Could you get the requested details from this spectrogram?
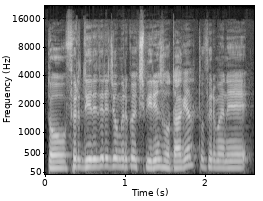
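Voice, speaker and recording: A young man from India telling his story in a casual interview, talking quickly and packing in fillers. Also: a little high, little pitch movement, warm tone. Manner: fast, storytelling, frequent fillers.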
